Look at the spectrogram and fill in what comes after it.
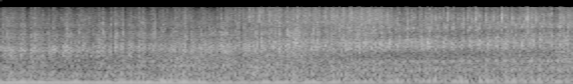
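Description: Black SRT's engine idling as it rolls slowly past, a steady deep rumble.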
